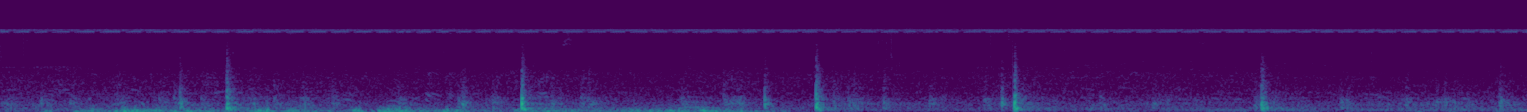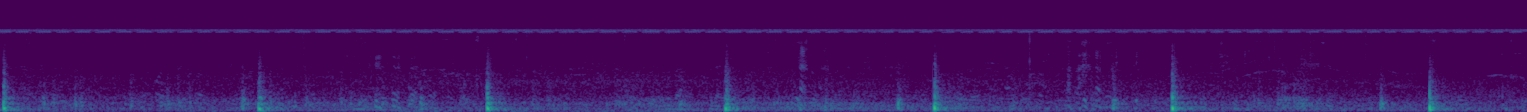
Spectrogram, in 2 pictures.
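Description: Distant aerial fireworks shells booming, denser with a low rumble for the first several seconds, then single booms about every two and a half seconds. A steady high-pitched insect trill runs underneath.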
